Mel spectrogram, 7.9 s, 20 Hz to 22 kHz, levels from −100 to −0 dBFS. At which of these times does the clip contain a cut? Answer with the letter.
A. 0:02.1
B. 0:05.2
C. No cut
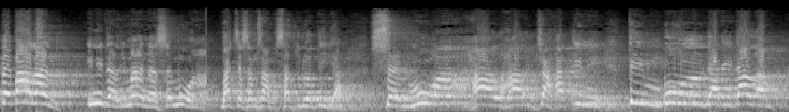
A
